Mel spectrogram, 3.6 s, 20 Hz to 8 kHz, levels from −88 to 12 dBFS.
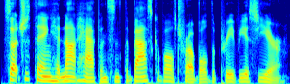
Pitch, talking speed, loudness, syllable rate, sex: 135 Hz, 215 wpm, -21 LUFS, 5.7 syllables/s, female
